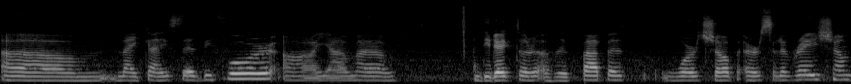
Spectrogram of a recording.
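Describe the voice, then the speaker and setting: Using a Spanish accent, a woman with a medium pitch speaks at a very slow pace with fairly even intonation and big swings in loudness. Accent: non-native English, Spanish. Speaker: puppet workshop director and teaching artist. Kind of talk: live-streamed workshop talk. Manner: halting, many fillers.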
